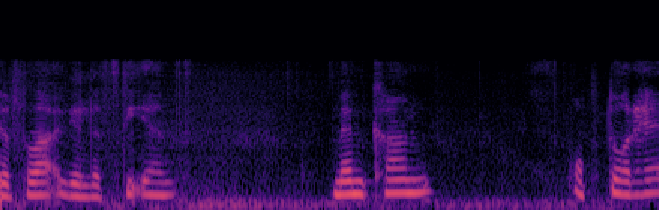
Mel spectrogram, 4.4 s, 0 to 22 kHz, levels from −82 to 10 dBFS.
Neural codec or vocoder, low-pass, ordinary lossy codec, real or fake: codec, 16 kHz, 0.8 kbps, ZipCodec; none; none; fake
